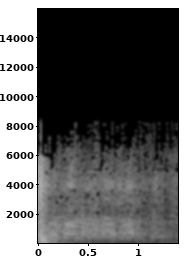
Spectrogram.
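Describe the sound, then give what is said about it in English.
A single heavy thud against a door at the very start, loud and low, then the sound trails off into a steady murmur of background noise. “Did I hear somebody knock? Yes, I heard somebody knock.”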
